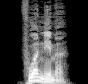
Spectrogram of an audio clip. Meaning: first/third-person singular dependent subjunctive II of vornehmen
- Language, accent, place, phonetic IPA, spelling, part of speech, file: German, Germany, Berlin, [ˈfoːɐ̯ˌnɛːmə], vornähme, verb, De-vornähme.ogg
